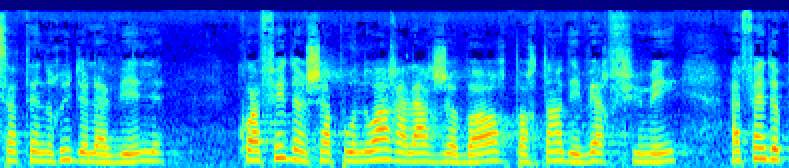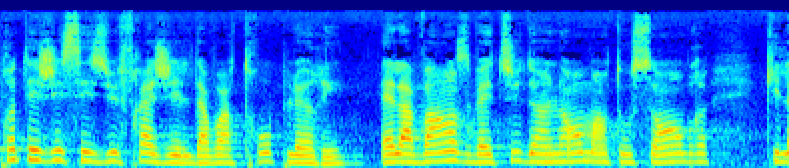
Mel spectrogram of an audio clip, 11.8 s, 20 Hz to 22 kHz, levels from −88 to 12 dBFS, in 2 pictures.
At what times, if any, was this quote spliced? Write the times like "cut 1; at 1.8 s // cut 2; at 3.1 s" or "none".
cut 1; at 8.6 s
